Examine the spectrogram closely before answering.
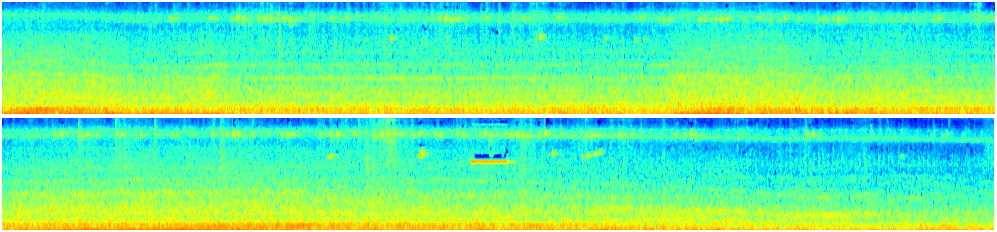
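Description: Scania OmniCity single-deck bus heard from inside the saloon while driving: a steady low engine and road rumble that swells as it pulls away about ten seconds in and again a few seconds later. A short high beep sounds a little past two-thirds of the way through.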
